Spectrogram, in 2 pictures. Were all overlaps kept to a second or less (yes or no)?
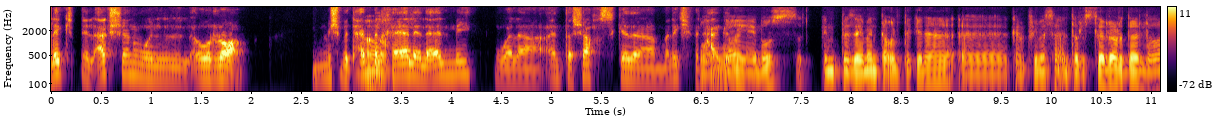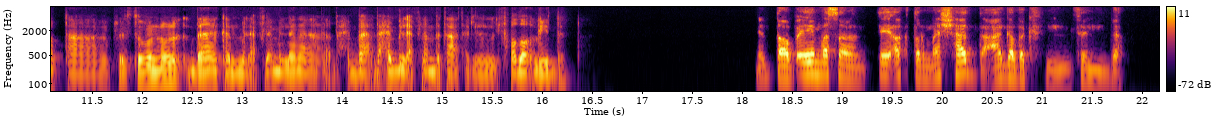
yes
